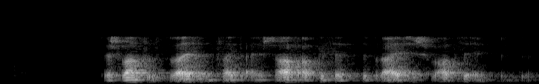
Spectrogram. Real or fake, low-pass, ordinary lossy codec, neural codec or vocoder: real; 3.6 kHz; none; none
